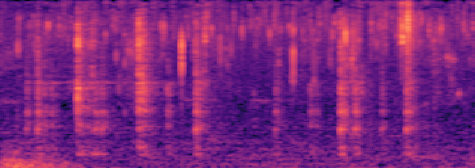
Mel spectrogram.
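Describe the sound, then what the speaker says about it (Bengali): Chicken being stirred in a pan as it cooks down in a little remaining liquid, with irregular scraping and clattering strokes over a low bubbling simmer, close and moderately loud, with no talking. "আবার আমি খুব ভালো করে মিশিয়ে নিচ্ছি"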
